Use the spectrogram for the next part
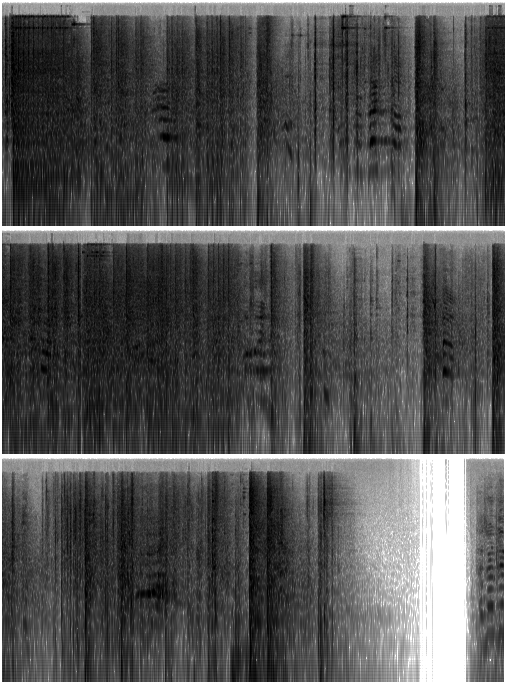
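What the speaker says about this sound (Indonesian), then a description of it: "Yasir tanpa pikir panjang langsung menembaki mereka." Soldiers fire weapons in a war film battle against Nazi troops, dense bursts of loud automatic gunfire and scattered shots running almost continuously, with faint voices mixed in, ending in abrupt silence.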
